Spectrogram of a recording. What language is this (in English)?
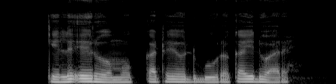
Luo (Kenya and Tanzania)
